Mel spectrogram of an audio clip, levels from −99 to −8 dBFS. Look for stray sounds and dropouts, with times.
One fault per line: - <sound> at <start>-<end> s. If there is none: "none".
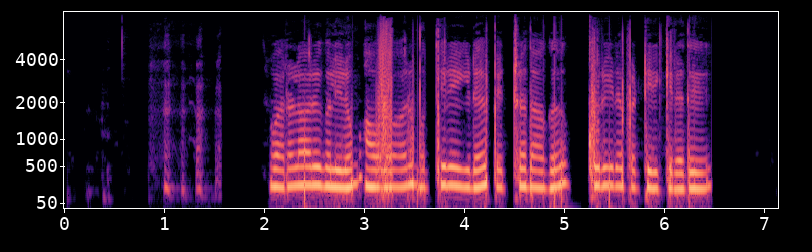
- laugh at 0.8-1.6 s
